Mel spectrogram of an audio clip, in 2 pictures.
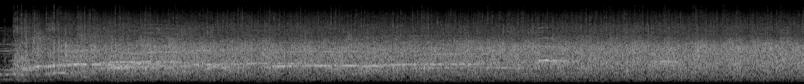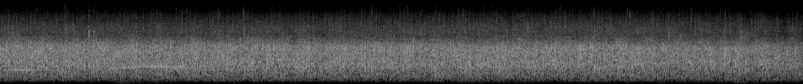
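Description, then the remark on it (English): A large audience applauds steadily for about sixteen seconds, a dense, even roar of clapping with a few faint cheers rising early on and no speech over it. “Thanks for the applause I get to drink.”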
